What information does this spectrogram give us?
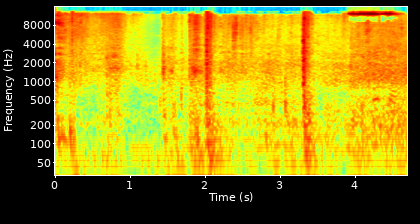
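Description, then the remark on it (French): Someone climbs out of a car beside a canal: rustling and handling noises, then two sharp car door thuds about a second apart, over steady outdoor background noise. “Allez, on sort de la voiture.”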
